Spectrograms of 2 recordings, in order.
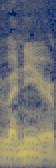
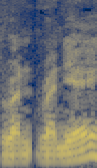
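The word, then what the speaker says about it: Rainer: I say Rainier, but it's Rainier. How do you say that? – I think it, you know, I'm really not sure. I think it is Rainier.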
